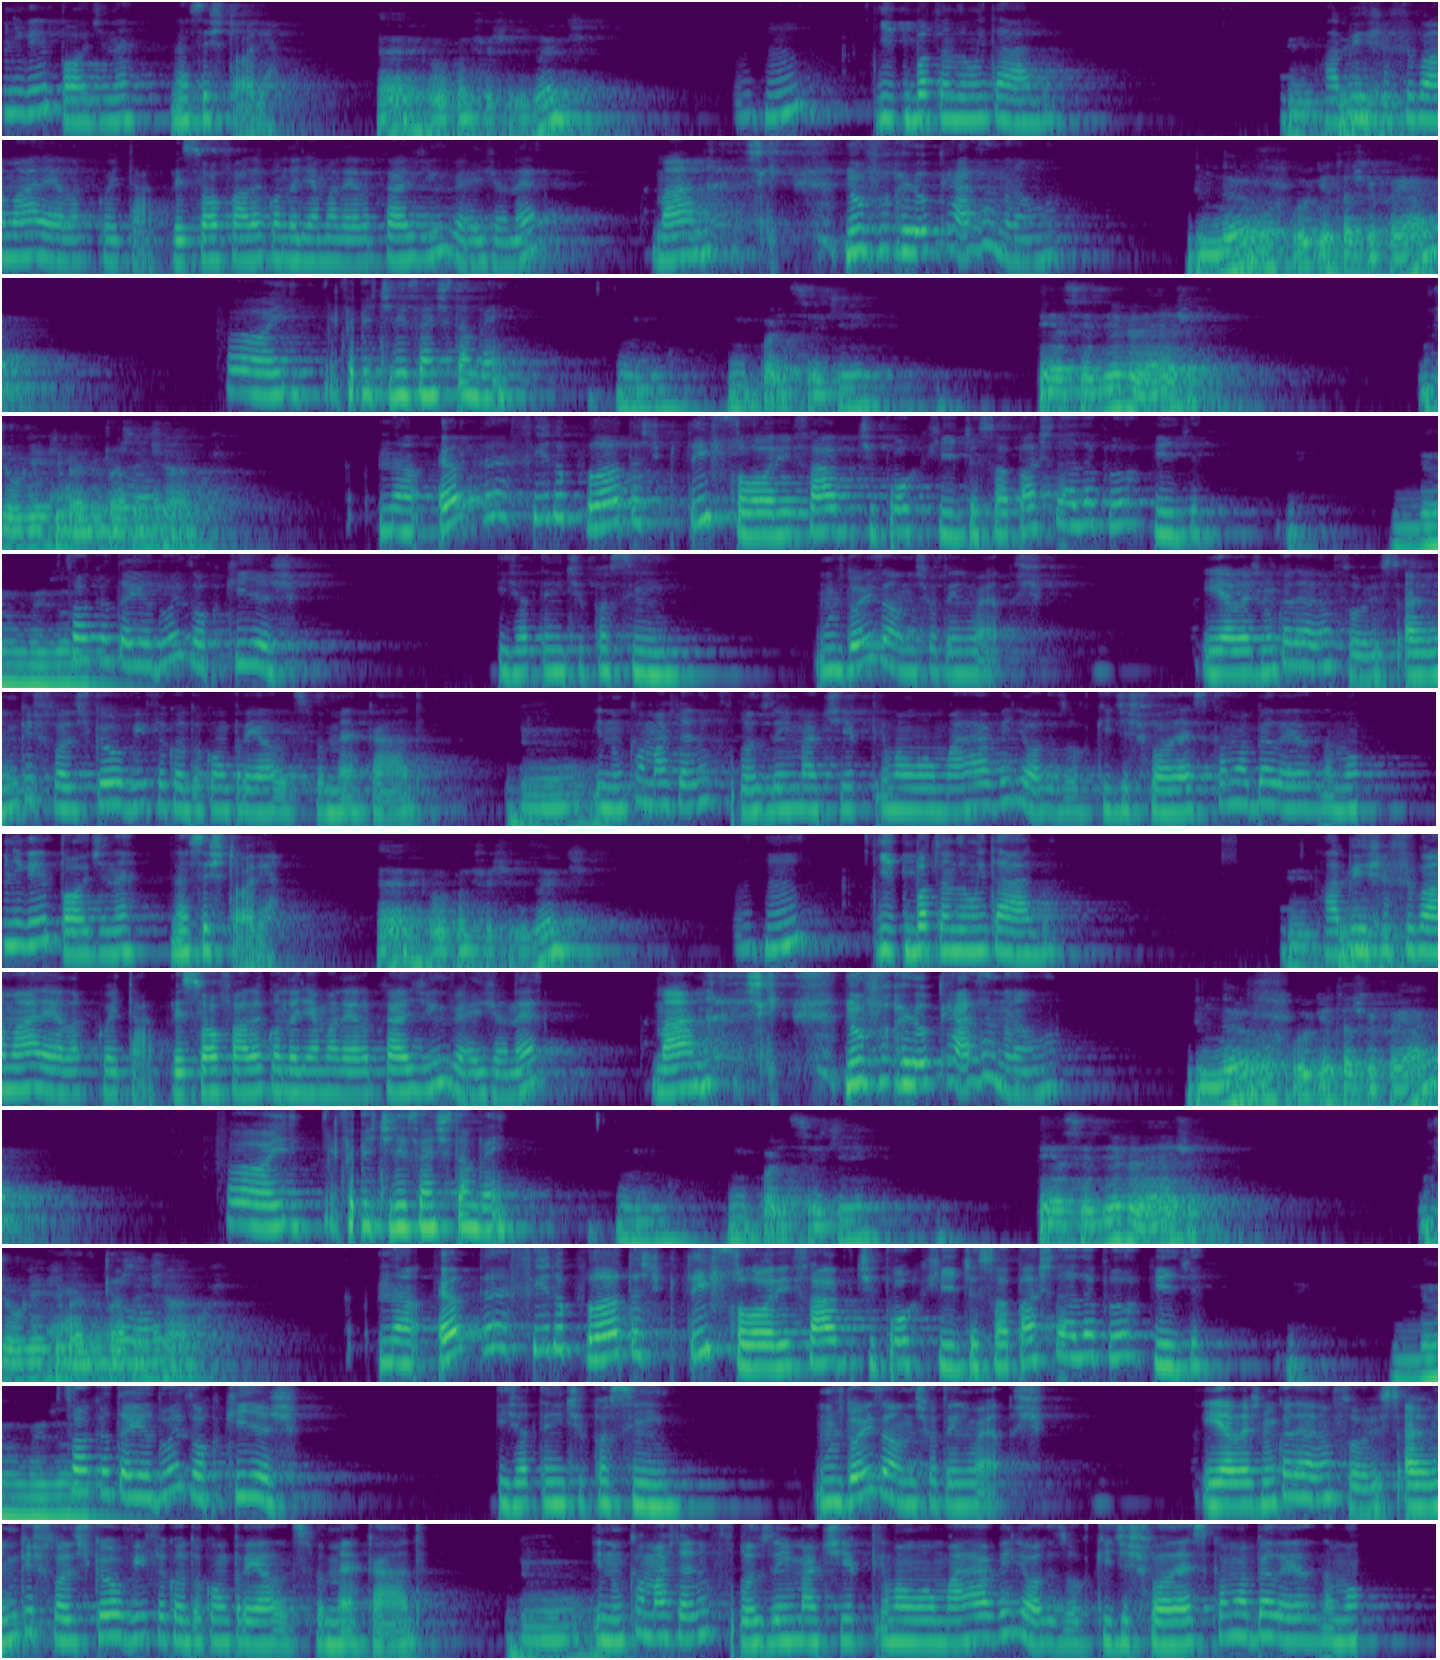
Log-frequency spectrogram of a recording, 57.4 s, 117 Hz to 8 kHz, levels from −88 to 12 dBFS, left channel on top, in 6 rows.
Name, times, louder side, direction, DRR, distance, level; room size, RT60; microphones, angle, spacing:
voice 1, 0.0-1.8 4.9-5.4 5.8-7.1 8.8-13.2 13.9-16.6 20.6-22.6 29.0-29.8 31.2-36.8 38.7-40.3 41.6-42.8 43.7-45.2 46.3-50.7 51.8-56.9, right 4 dB, 70° right, 0.7 m, -28 dB
voice 2, 2.5-3.9 8.5-9.4 17.5-19.3 23.2-23.7 24.0-25.0 26.1-27.2 28.6-30.2 37.3-37.4 38.0-38.9 51.2-51.9, equal, 15° right, 1.4 m, -29 dB
23.5 x 20.0 x 7.1 m
head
